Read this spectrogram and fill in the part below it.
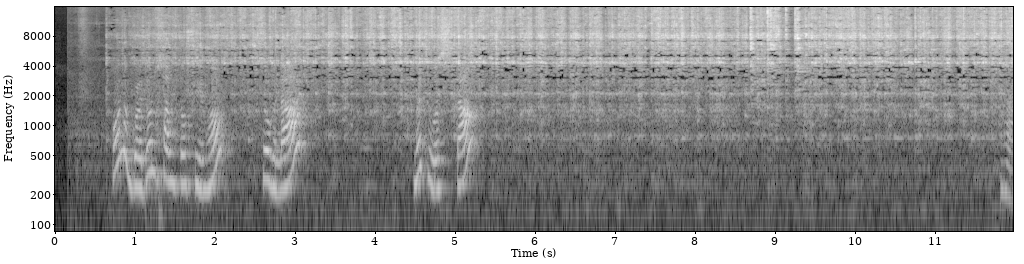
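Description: A whisk stirs liquid in a metal pot, clinking softly against its sides.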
